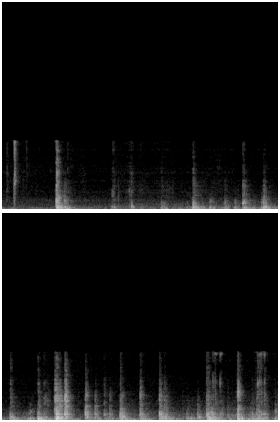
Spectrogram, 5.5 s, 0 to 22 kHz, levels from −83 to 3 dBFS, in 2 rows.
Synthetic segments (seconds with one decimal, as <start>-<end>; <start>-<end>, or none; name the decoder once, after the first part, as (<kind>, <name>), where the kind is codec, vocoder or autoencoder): 0.7-3.5 (vocoder, Vocos); 4.2-5.5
